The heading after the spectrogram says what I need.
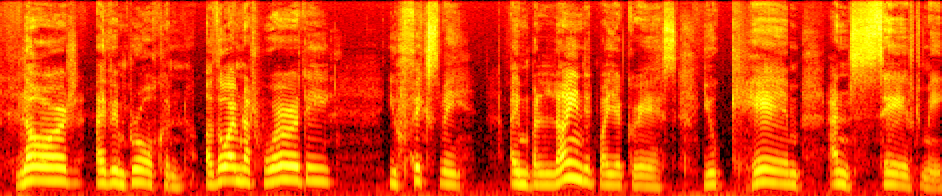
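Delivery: put-on cute, slow, little Irish priest accent. Retelling a priest's talk to the girls, in Father John's cute Irish accent. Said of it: "him just in that sort of cute little in Irish accent".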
